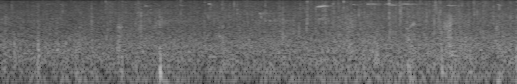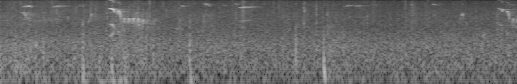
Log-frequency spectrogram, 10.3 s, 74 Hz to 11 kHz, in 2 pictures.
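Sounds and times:
soft pattering: 0.2 - 9.8
birds chirping and calling in a forest: 1.7 - 7.9, 8.6 - 10.3.

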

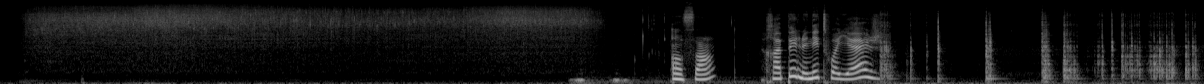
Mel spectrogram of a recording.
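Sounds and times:
omelette frying in a pan: 0.0 - 6.7
speech: 6.7 - 9.0.

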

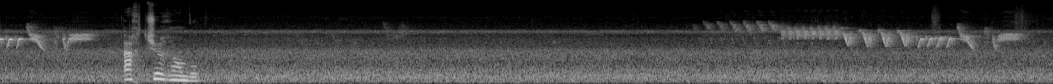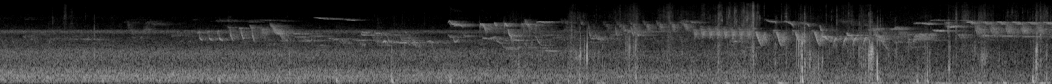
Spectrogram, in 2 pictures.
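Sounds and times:
steady rushing hiss: 0.0 - 21.0
speech: 1.2 - 2.1
bird singing high rapid chirping notes: 7.0 - 21.0.

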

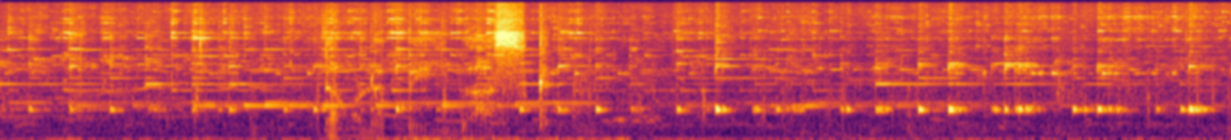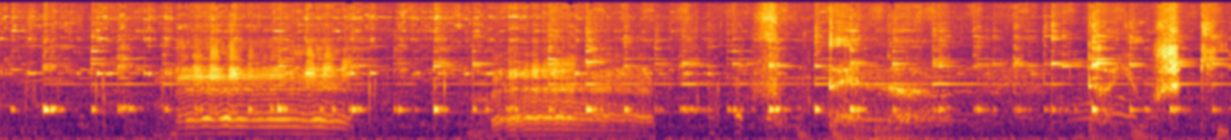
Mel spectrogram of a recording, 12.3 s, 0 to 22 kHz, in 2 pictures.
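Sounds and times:
bells on a flock of ewes clinking at the Ayushki fountain in the Basque Country: 0.0 - 12.3
ewes bleating: 7.0 - 12.3.

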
